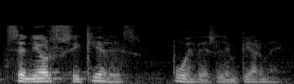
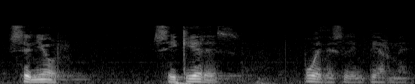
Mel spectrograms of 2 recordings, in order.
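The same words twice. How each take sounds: First: Very slow, soft pleading; hushed plea. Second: Soft, slow, pleading; humble plea. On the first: Preacher repeats the leper's plea to Jesus, hushed and slow. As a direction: let each word fall softly. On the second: Leper humbly begging Jesus to heal him, soft and slow. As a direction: beg quietly on your knees. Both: Acted.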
